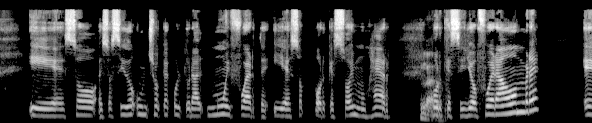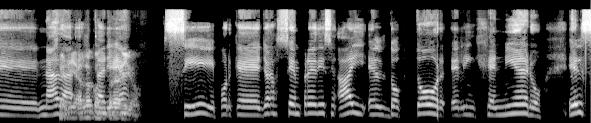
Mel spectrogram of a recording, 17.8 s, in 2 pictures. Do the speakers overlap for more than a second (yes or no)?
yes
